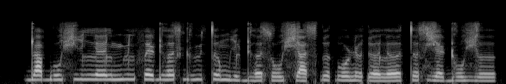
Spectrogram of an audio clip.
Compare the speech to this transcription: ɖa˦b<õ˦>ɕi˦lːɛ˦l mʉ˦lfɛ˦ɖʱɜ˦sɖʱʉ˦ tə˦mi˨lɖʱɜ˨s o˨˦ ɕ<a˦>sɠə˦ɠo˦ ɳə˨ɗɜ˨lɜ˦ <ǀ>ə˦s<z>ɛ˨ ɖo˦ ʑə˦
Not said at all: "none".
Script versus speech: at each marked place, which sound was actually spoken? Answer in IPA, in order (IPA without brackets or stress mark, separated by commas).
o˦, a˨, t, ʑ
